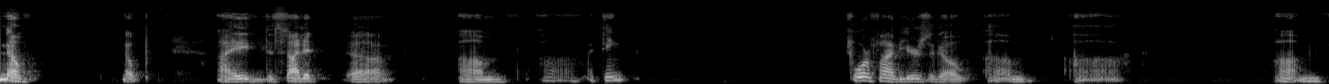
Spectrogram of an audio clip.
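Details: Aphasia in an adult male survivor of a severe stroke, more than a decade into stroke rehabilitation.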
